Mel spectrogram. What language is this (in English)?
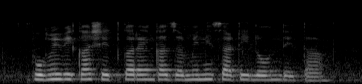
Marathi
